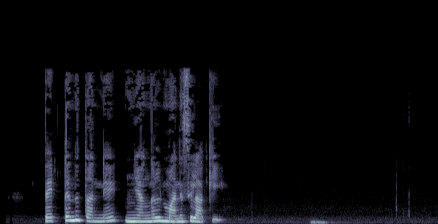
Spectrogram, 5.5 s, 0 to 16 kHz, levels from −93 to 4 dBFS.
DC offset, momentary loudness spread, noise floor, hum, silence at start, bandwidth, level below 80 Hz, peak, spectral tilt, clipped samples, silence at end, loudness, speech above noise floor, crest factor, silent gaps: under 0.1%; 22 LU; -70 dBFS; none; 0.55 s; 11.5 kHz; -76 dBFS; -10 dBFS; -6 dB/octave; under 0.1%; 1.4 s; -24 LUFS; 47 dB; 16 dB; none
